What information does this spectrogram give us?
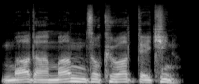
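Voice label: levelup, Japanese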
